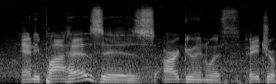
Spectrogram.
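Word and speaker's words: Pages: Pedro has the emphasis over the second syllable. Andy doesn't have any.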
